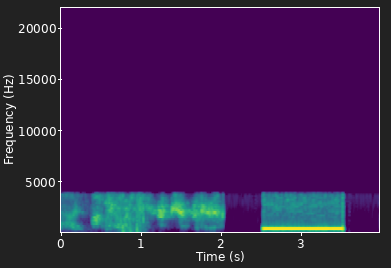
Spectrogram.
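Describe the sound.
A phone tone after a dropped call: one steady, mid-pitched beep holds for about a second, following a short stretch of muffled voice and a pause.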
